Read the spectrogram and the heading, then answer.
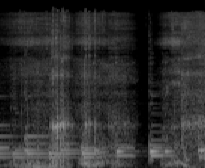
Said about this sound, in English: I will lay there pretty much all night staring at the ceiling, while my wife snores next to me.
